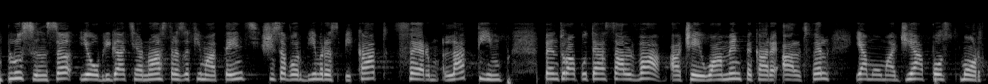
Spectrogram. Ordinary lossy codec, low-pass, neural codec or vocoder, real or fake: none; 7.2 kHz; none; real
